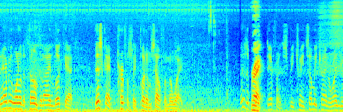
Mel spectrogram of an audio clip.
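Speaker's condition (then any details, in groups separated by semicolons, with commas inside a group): No condition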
